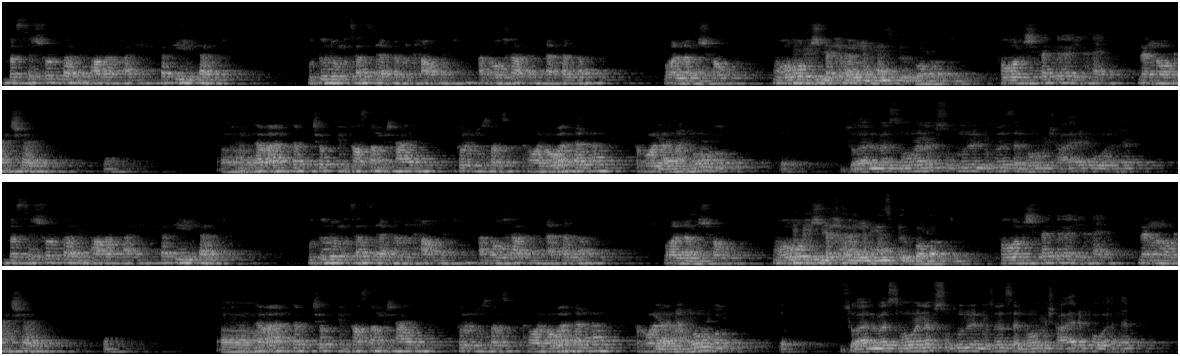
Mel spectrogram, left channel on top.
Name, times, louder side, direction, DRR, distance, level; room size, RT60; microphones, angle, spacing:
voice 1, 0.0-2.1 3.1-5.9 6.6-7.3 7.7-8.9 10.0-11.0 11.4-12.2 14.1-16.0 16.3-17.8 18.1-18.9, left 1 dB, 10° left, -3 dB, 0.4 m, -30 dB
voice 2, 6.8-7.1 7.9-9.7 12.8-13.0 13.9-14.5 18.3-19.1 19.5-19.7 20.1-23.0, right 3 dB, 85° right, 3 dB, 0.5 m, -31 dB
2.3 x 2.3 x 2.8 m, 0.90 s
head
